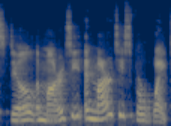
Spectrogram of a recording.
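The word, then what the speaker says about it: Maróczy: Even Lichess calls this Maroczy.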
